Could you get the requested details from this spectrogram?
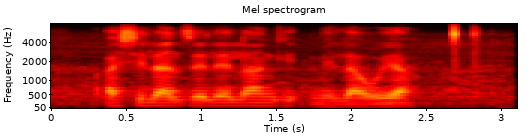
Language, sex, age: Tsonga, male, 18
